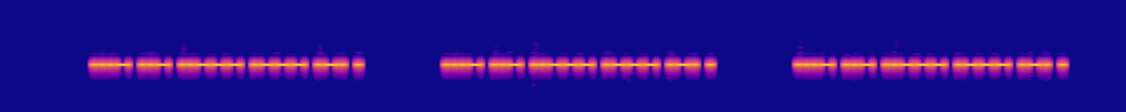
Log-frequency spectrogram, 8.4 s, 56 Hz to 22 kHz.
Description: Morse code, heard as a keyed tone, about 40 wpm, 700 Hz. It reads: VU2JRE VU2JRE VU2JRE
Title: DXCC-100 Call Signs - 6 Characters - Repeated 3x - 40wpm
